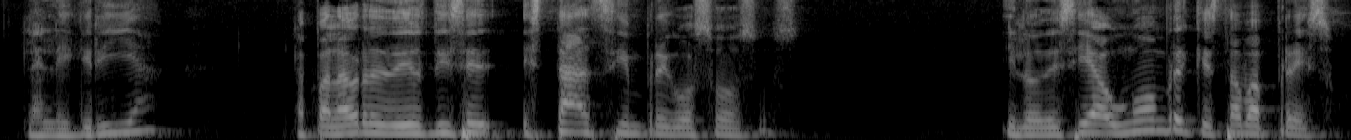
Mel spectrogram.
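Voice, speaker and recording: A man's voice: fairly high pitch, dark tone. A pastor preaching a sermon to his congregation in a conversational way, asking rhetorical questions. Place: church in Stockholm.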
